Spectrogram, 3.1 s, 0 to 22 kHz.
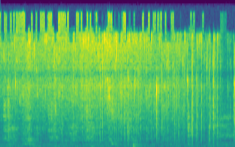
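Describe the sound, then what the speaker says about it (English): Butter melts on a hot Blackstone 17-inch E-Series griddle, a faint steady hiss with light crackles and a few small pops, quiet and close with no voices. "Throw on a little bit of butter."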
